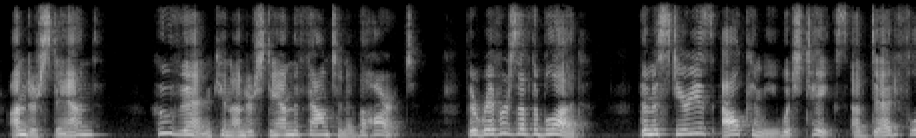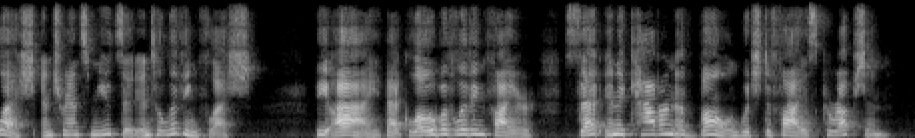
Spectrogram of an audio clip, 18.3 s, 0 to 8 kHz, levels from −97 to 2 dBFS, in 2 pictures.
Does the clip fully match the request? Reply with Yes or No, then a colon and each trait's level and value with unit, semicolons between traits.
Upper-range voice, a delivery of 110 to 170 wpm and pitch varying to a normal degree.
Yes: high, 230 Hz; average, 150 wpm; average, 4.1 semitones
